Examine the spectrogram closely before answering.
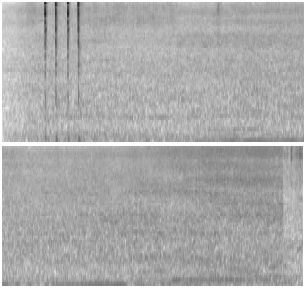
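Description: Street traffic noise with a motor vehicle's engine running close by, its low hum strongest through the middle. About half a second in there is a quick run of four sharp clicks.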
